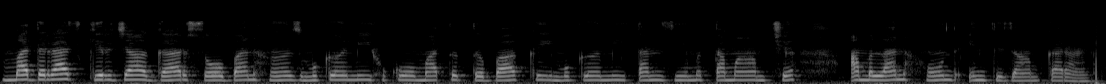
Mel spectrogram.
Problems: constant background noise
